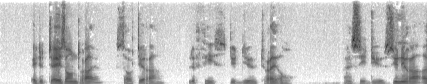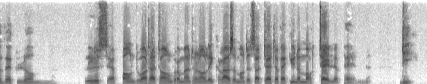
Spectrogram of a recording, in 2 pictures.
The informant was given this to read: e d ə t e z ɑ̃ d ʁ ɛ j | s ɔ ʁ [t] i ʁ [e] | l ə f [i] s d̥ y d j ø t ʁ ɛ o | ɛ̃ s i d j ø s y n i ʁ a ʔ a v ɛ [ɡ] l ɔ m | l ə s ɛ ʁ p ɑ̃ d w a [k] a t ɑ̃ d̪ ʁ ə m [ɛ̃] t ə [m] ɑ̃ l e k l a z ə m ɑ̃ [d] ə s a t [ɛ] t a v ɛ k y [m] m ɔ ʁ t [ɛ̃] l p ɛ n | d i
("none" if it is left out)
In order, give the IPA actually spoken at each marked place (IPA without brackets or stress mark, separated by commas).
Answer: t, a, i, k, t, ɛ̃, n, d, ɛ, n, ɛ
